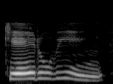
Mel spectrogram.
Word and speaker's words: querubín: U y la E, pero pronuncia la palabra querubín. ¿Estoy pronunciando la U? ¿Esta U lo pronuncio? No. Por lo tanto, aquí no hay dos vocales seguidas, solamente hay una. Entonces, esta palabra no tiene diptongo, porque recuerda, el diptongo se produce cuando hay dos vocales seguidas. Y en querubín no pronuncio la U.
